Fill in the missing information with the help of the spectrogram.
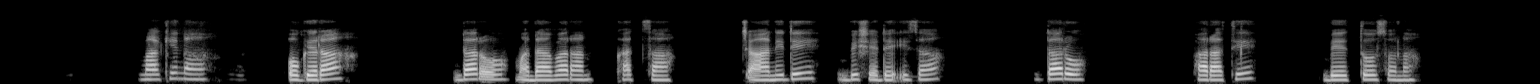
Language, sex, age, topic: Gamo, female, 18-24, government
